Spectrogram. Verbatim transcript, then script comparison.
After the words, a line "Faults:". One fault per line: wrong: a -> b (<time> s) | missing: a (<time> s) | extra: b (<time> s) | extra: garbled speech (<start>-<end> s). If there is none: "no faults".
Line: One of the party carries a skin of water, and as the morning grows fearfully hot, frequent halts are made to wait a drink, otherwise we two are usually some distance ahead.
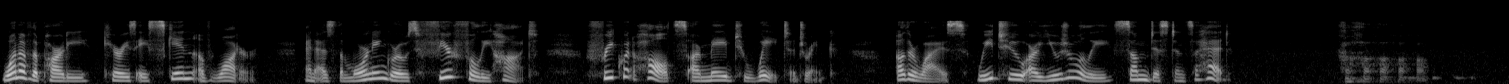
One of the party carries a skin of water, and as the morning grows fearfully hot, frequent halts are made to wait a drink, otherwise we two are usually some distance ahead.
Faults:
no faults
